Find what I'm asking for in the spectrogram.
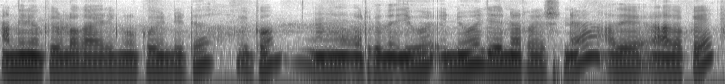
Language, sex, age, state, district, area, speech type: Malayalam, female, 45-60, Kerala, Pathanamthitta, rural, spontaneous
